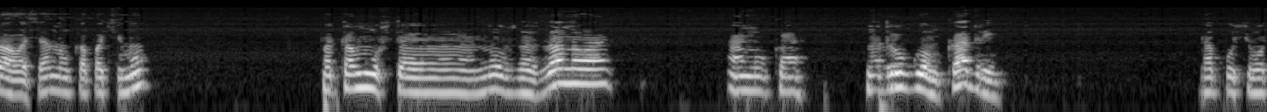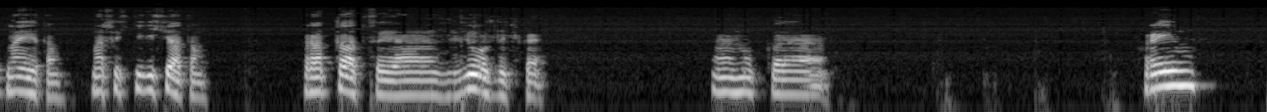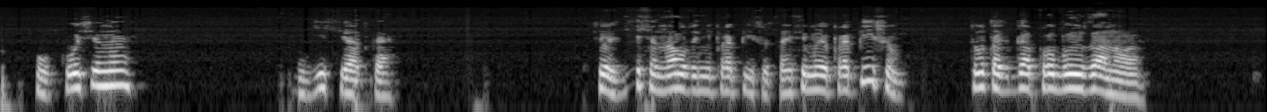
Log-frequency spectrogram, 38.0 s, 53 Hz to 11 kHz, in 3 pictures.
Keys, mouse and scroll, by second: 1.3 click, 5.6-10.3 drag, 10.8 click, 12.4 click, 15.3-30.2 drag, 34.7-38.0 drag.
